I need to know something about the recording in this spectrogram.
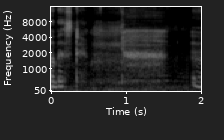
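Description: A woman's soft, breathy speech trailing off, then a hissing sound lasting about a second, like a drawn-out breath or 'shh', before she speaks again near the end.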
